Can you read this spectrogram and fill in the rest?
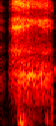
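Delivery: heavy puff of breath, mimicked; labored breathing. Mocking someone sitting there just breathing, mimicked heavy sigh. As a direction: imitate someone struggling to breathe. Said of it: "just breathe like".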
